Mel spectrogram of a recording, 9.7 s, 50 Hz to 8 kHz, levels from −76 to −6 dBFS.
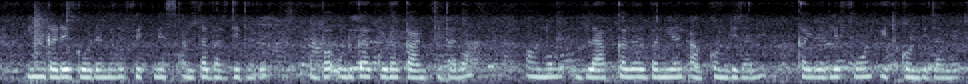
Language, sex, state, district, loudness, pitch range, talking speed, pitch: Kannada, female, Karnataka, Bellary, -20 LUFS, 225-235 Hz, 120 wpm, 230 Hz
